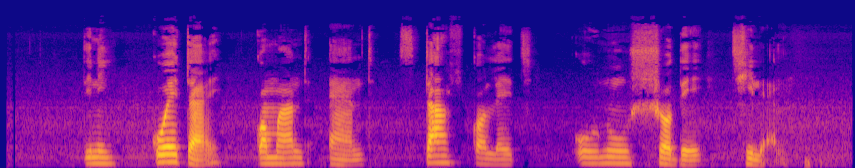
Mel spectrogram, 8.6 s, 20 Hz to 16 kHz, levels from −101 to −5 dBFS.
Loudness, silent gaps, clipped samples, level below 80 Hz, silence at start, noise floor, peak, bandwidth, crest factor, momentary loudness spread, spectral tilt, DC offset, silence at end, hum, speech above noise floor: -24 LUFS; none; under 0.1%; -70 dBFS; 0.85 s; -58 dBFS; -2 dBFS; 9.4 kHz; 22 dB; 20 LU; -5.5 dB/octave; under 0.1%; 0.45 s; none; 34 dB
